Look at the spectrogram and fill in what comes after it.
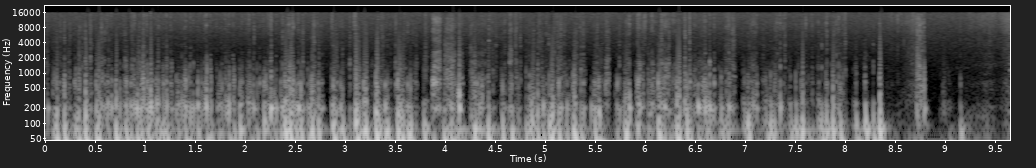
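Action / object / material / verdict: scrape / foam microphone windscreen / foam / none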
